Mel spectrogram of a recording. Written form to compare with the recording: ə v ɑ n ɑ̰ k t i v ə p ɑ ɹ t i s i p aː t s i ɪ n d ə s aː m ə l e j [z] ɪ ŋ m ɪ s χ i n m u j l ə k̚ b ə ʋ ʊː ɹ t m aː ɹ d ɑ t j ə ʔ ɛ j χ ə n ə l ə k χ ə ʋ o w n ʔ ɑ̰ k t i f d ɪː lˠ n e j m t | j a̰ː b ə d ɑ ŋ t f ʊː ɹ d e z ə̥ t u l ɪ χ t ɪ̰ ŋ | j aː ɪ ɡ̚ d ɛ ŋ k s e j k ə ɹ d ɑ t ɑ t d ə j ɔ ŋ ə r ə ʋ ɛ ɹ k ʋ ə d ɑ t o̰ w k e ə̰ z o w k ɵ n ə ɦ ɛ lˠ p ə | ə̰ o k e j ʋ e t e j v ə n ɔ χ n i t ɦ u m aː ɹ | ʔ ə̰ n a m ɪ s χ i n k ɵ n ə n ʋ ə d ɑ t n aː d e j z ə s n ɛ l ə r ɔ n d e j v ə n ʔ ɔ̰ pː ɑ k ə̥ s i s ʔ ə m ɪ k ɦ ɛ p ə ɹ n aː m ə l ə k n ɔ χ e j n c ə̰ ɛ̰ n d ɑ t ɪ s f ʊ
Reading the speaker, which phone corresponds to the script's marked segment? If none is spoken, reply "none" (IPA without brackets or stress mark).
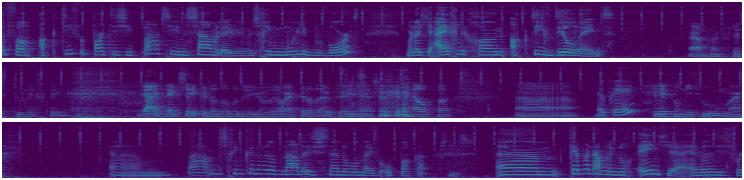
v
